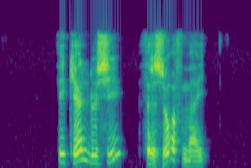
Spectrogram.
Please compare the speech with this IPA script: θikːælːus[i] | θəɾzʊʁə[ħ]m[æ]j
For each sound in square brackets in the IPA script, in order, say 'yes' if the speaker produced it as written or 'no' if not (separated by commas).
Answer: yes, no, yes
